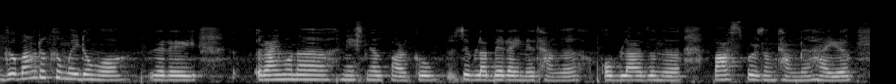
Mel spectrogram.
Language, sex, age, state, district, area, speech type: Bodo, female, 18-30, Assam, Kokrajhar, urban, spontaneous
